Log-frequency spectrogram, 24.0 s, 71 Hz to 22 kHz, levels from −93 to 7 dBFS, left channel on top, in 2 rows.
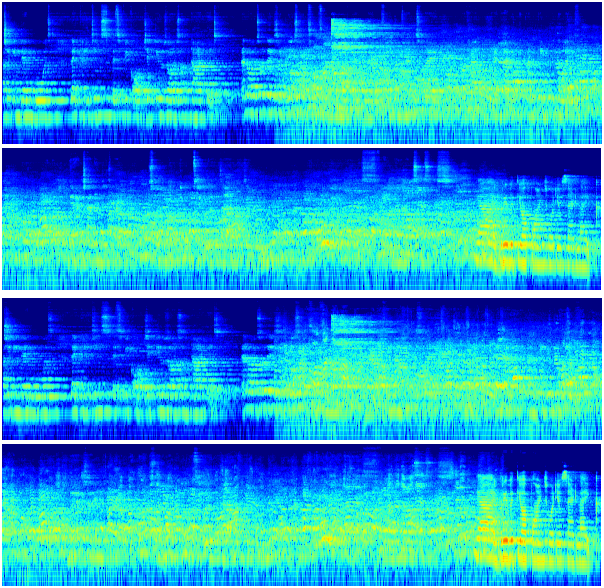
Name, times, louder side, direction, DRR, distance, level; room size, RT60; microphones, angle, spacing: voice 1, 0.0-4.4 4.8-8.8 9.2-11.5 12.3-14.4 14.9-17.3 18.0-21.0, left 1 dB, 40° left, -4 dB, 2.3 m, -42 dB
sound 1, 5.4-22.0, right 3 dB, 60° right, 0.9 m, -35 dB
sound 2, 6.6-9.2, left 2 dB, 20° left, 0.9 m, -42 dB
voice 2, 21.4-23.9, right 4 dB, 30° right, 9 dB, 0.4 m, -28 dB
12.5 x 4.5 x 6.1 m, 2.2 s
head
